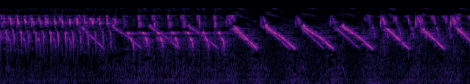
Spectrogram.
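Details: Sweet canary song opening with a dense high trill, then a run of clear downward-slurred whistles repeated about three times a second.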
